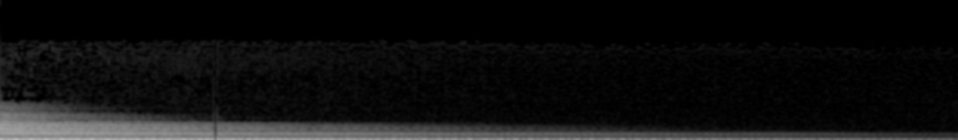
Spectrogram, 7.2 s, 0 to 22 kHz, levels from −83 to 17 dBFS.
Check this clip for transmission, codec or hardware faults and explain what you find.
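One fault is present. From 1.60 to 1.63 s there is a gap at a join of encoded pieces: separately encoded segments were spliced untrimmed, leaving encoder delay and padding. This opens a 24 ms gap with smeared edges before the sound resumes where it stopped.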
